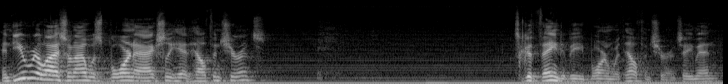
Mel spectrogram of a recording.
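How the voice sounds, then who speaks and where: A man in his fifties from West Virginia, preaching a sermon in a folksy, animated way with asides to the congregation. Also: on the high side, fairly quick, pauses often, slight background noise, low-quality recording. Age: 50s. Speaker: pastor.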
